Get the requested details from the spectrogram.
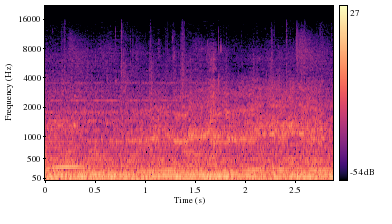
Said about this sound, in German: Und äh, dann hört ihr das Donnern von äh, Motoren in eure Richtung.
